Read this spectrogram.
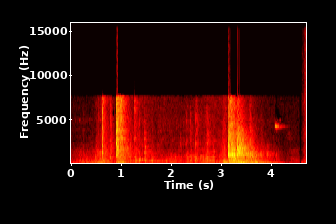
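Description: A handboard grinds along a metal rail.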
